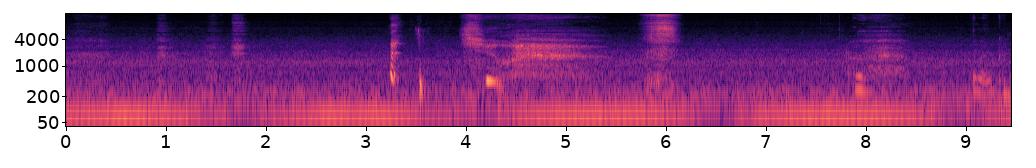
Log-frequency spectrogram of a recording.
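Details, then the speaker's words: Woman in bed with a summer cold for a few days, itchy congested nose and recent sore throat: several sharp sneezes with breathy intakes before them, then sniffing. "I'm congested and I just want to sneeze like a million times and get the itch out of my nose, but it never seems to go away."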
